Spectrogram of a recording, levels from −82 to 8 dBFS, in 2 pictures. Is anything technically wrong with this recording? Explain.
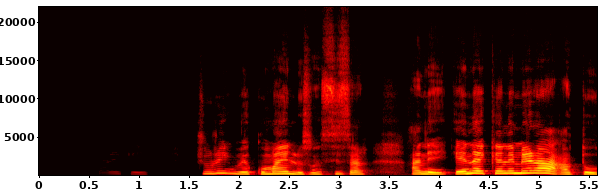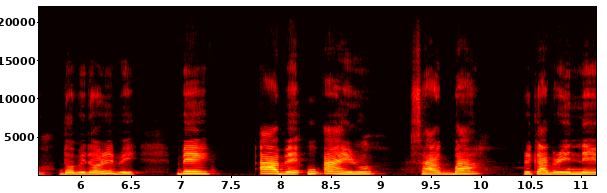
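Yes. From 0 to 2.08 s, the fade-in sounds gritty and grainy, worst from 0 to 1.38 s. This is truncation distortion on a fade: the quiet start was rendered with only about 11 bits and no dither, so low levels collapse into coarse square steps.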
